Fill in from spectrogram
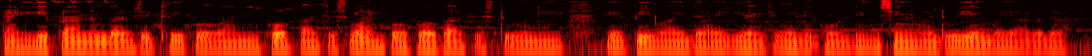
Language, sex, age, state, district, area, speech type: Manipuri, male, 18-30, Manipur, Churachandpur, rural, read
